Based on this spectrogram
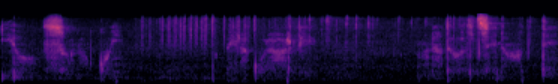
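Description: Over noticeable background noise, a woman whispers at a very slow pace with long, frequent pauses. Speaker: ASMR creator. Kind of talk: guided meditation. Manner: whispered; slow, soft-spoken.

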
